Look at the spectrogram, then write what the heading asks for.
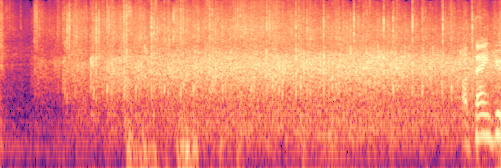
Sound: applause

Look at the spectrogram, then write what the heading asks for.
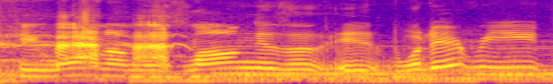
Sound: laughs

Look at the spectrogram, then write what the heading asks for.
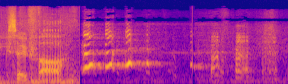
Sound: laughing

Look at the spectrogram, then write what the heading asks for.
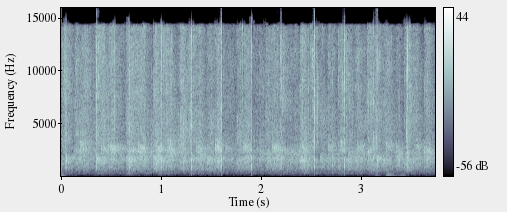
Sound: applause

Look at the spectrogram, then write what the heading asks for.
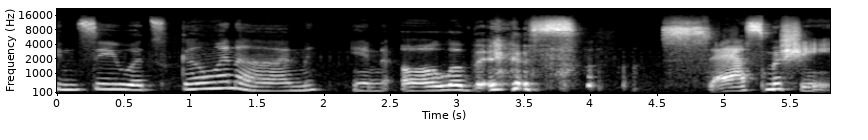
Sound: laughs

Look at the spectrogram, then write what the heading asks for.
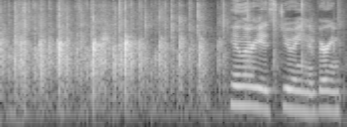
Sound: applause

